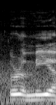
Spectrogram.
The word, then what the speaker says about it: Urmia: Urmia, I think, is the way the Iranians pronounce it at first.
